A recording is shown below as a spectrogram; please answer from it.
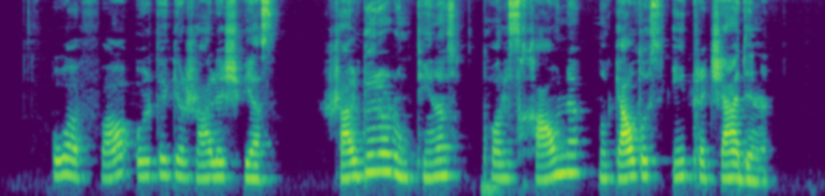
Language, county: Lithuanian, Kaunas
